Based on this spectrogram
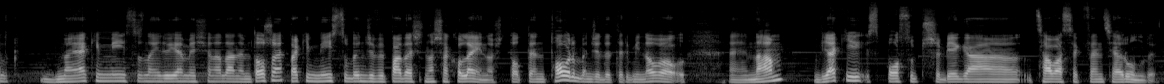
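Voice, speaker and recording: A man with a mid-range voice presents a board game at normal speed, speaking informally and off the cuff. He's conversational, asking questions and answering them himself, with music playing in the background.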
